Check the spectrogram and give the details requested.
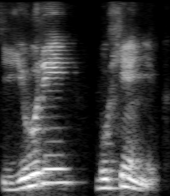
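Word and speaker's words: Bukhenik: uh the the Lal pronunciation is Yuri buenik probably Yuri buenik the reason it's so hard to pronounce is Americans don't have the the soft syllable that we do in Russian in Ukrainian so that's why it's easier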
